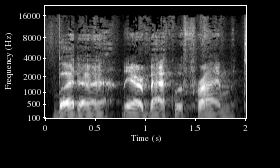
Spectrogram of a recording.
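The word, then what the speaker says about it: PRhyme: It's Prime. They want it pronounced Prime. – Okay. DJ Premier. – But it's capital PR. Like, yeah. So it looks like P-Rhyme.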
